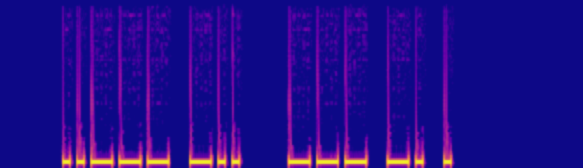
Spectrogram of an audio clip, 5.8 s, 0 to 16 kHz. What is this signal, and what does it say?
Morse code, heard as a keyed tone, about 17 wpm, 700 Hz. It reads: 2D ONE
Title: Field Day Exchanges - 17wpm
